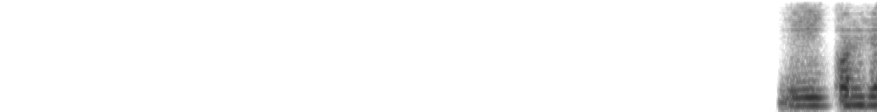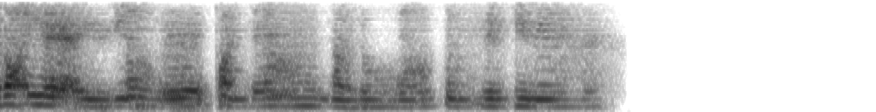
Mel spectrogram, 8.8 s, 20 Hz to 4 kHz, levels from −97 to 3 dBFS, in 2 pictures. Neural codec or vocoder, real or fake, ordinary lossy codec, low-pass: codec, 44.1 kHz, 0.9 kbps, DAC; fake; none; 3.6 kHz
